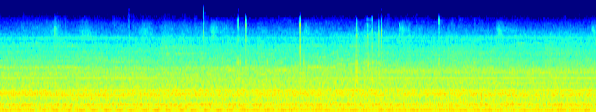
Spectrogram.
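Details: A steady mechanical hum like a fan or air conditioner drones throughout, with a few faint clicks and no animal calls.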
